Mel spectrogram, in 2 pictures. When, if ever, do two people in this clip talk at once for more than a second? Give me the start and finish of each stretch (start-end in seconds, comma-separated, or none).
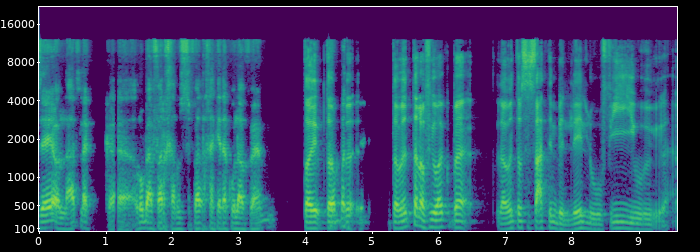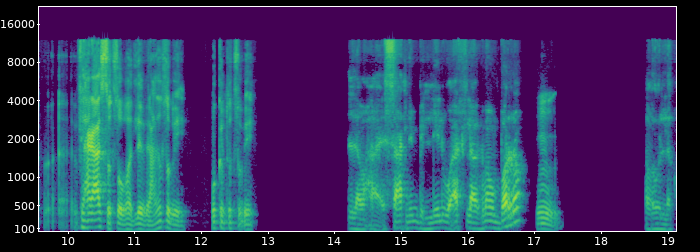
none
